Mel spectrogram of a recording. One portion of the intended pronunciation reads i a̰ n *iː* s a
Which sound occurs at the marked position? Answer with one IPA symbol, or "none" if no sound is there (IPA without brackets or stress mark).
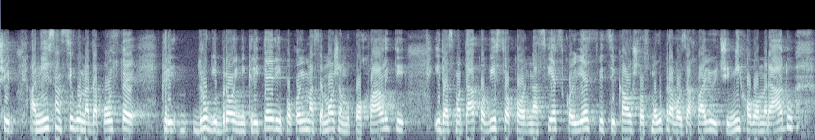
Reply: iː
